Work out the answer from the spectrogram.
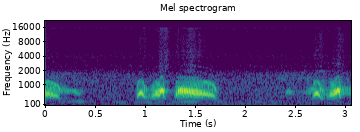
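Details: Spotted dove in 'thúc gù' style, cooing to stimulate decoy doves. The end of a coo is followed by one full phrase of two short notes and a long downslurred coo, with another phrase just beginning.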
